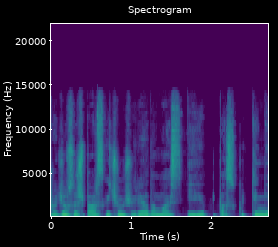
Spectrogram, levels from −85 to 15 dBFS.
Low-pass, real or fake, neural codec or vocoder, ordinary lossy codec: 14.4 kHz; fake; vocoder, 44.1 kHz, 128 mel bands, Pupu-Vocoder; AAC, 48 kbps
